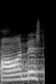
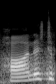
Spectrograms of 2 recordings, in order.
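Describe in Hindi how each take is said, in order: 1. शब्द की शुरुआत स्वर से होती है, इसमें h नहीं है। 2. शब्द की शुरुआत h ध्वनि से होती है। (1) "जो पढ़ने का तरीका है ऑनेस्ट होता है" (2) "हॉनेस्ट को आप लोग हॉनेस्ट पढ़ते हो ना"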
